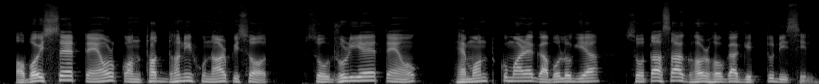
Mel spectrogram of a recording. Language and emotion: Assamese, neutral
